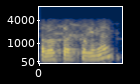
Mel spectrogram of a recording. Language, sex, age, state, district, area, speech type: Tamil, male, 18-30, Tamil Nadu, Dharmapuri, rural, conversation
